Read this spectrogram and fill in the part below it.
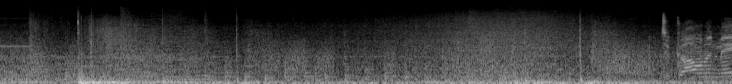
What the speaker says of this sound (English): Mage 2, missile launch.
